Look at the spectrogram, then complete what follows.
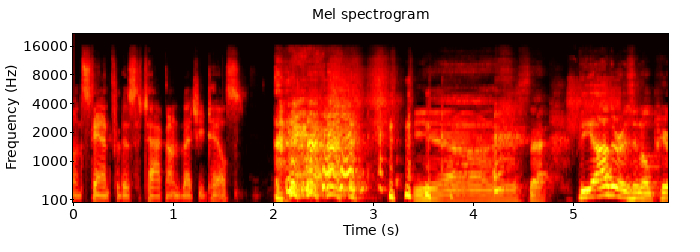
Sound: laughing

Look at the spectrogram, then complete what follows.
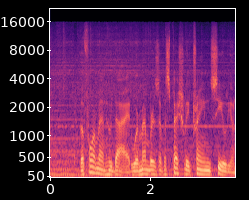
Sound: voiceover

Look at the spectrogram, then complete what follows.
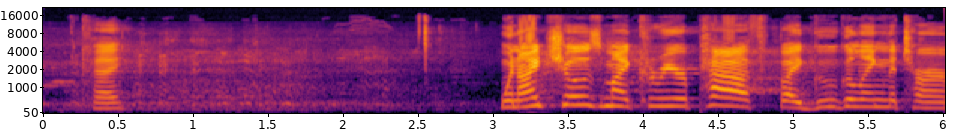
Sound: laugh

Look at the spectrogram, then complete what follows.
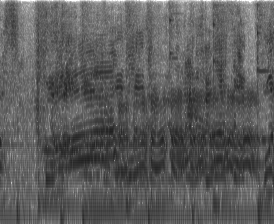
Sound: laughs in disbelief

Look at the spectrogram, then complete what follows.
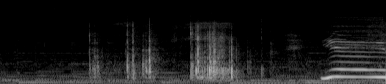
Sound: objects hitting

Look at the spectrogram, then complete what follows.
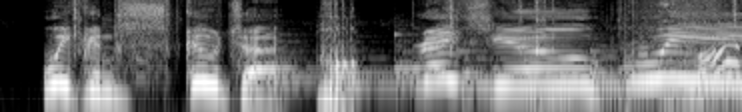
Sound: snorts

